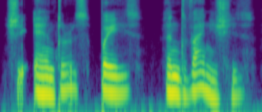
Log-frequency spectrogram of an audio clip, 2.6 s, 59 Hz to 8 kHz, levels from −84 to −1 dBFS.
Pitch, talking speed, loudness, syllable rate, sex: 140 Hz, 115 wpm, -16 LUFS, 3.8 syllables/s, male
